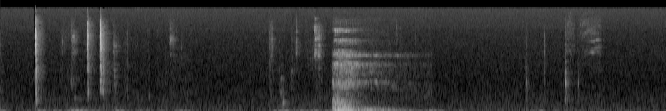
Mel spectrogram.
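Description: Sharp plastic clicks and taps of things being handled on a workbench, a quick cluster of them in the first second. One louder knock with a short scrape comes about three and a half seconds in.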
